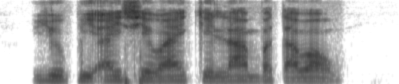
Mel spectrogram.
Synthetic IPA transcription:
juːpiʔa̰ːiseʋaːjkelaːbːət̪aʋaːo

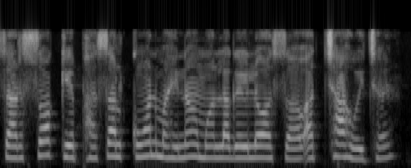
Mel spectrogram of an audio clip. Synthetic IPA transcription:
səɾsɔkːepʰəsəlkɔnməɦinamẽləɡəɪlɔsəbətːʃʰaɦojt͡ʃʰɛ

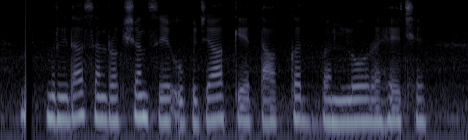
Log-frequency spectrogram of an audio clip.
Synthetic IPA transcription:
mɾɪd̪asə̃nɾəkʃənseʔʊpd͡ʒaket̪aːkət̪̚bənloɾəɦet͡ʃʰe

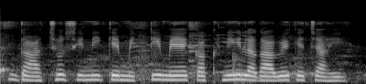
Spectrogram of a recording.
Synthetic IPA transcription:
ɡaːt͡ʃʰosiːnikemɪʈːimẽkɐkʰnilɐɡaːʋeket͡ʃaːɦi

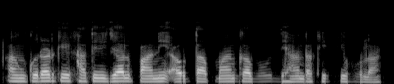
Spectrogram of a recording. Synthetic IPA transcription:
ə̃ŋkʊɾəɽkekʰaːt̪ɪɾd͡ʒəlpaːniʔɔːɾt̪aːpmaːnkabəɦʊt̪̚d̪ʱjaːnɾəkʰit̪kiɦoːlaː

